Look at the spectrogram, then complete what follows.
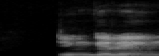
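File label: "jinggering", Malay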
